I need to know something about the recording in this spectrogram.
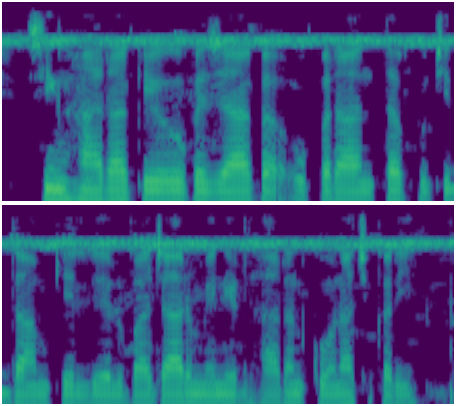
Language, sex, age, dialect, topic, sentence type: Maithili, female, 25-30, Southern/Standard, agriculture, question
